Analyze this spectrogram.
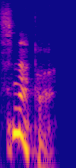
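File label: "snapper", British English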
